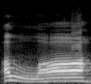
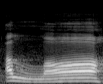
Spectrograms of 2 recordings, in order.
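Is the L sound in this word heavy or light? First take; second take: heavy; heavy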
